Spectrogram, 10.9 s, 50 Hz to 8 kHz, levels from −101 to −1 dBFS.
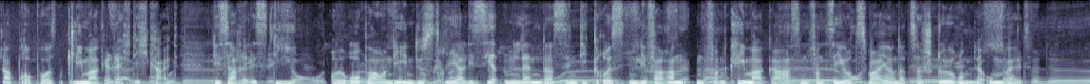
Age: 60-79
